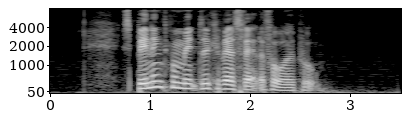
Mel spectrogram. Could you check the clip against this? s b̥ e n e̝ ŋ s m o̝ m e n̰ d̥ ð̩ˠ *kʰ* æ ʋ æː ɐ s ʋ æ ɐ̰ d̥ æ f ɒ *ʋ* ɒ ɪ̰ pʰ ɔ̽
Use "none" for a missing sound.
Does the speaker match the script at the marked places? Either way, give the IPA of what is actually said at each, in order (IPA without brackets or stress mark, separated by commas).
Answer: kʰ, none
